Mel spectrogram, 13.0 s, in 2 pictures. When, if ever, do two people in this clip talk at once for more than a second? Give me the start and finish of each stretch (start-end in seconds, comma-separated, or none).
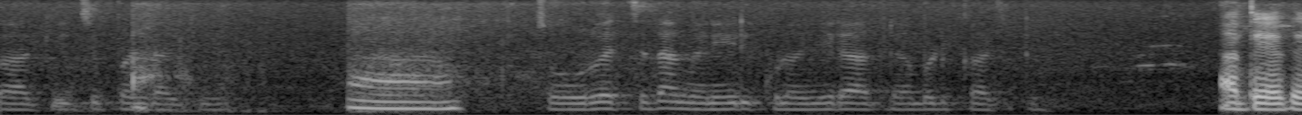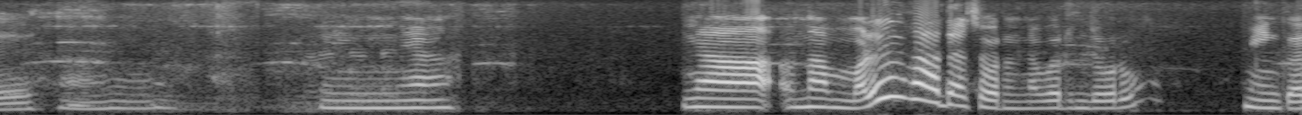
none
